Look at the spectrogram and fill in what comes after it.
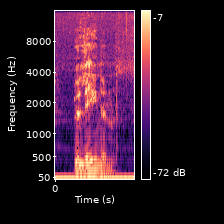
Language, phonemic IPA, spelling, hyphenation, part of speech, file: Dutch, /bəˈleːnə(n)/, belenen, be‧le‧nen, verb, Nl-belenen.ogg
- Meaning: 1. to pledge, to impawn 2. to enfeoff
